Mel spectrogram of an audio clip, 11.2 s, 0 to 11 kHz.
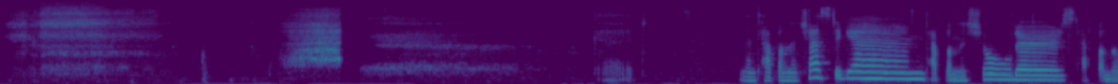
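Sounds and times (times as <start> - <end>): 
deep breathing during a calming tapping exercise: 0.0 - 1.8, 2.8 - 5.5
speech: 7.4 - 11.1.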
